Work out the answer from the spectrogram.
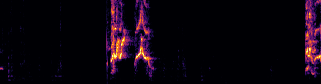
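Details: Rosy-faced lovebird kept as a pet, giving two loud shrill chirps close together after faint twittering, then a long quiet gap before another harsh chirp at the end.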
